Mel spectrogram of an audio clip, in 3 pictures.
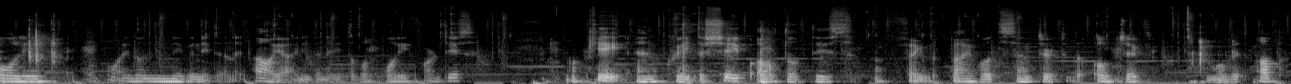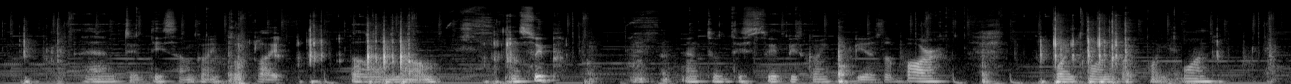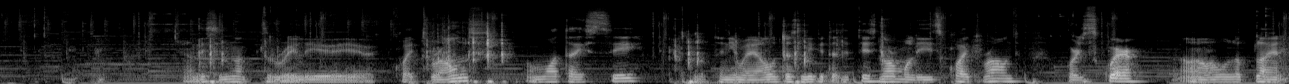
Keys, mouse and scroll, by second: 0.3 alt+1, 0.6 right click, 2.0 click, 2.6 click, 3.5 click, 5.0 click, 6.8 click, 8.3 click, 8.6 click, 9.2 click, 10.9 click, 11.4 scroll down 1, 11.9 F3, 12.3-12.8 alt+scroll down 1, 13.0 scroll down 2, 14.2 click, 14.8 click, 15.6-18.3 typing, 20.1 click, 20.8 click, 22.3 click, 22.4 click, 23.3 KP_Decimal, 23.4 KP_1, 23.7 Tab, 23.8 KP_Decimal, 23.9 KP_1, 25.2 alt+middle click, 26.1 click, 27.5 alt+middle click, 27.9 F3, 28.6 alt+middle click, 30.2-31.2 typing, 32.4 alt+middle click, 32.6 F3, 33.1 middle click, 33.7 F3, 34.2 middle click, 38.4 click.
